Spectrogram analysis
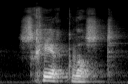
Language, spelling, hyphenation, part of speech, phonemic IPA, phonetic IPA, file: Dutch, scheerkwast, scheer‧kwast, noun, /ˈsxeːrkʋɑst/, [ˈsxɪːrkʋɑst], Nl-scheerkwast.ogg
- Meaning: shaving brush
